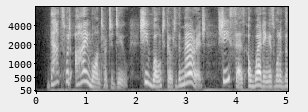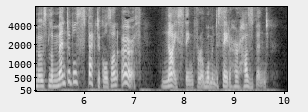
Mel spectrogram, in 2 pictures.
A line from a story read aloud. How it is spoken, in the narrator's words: exclaimed Mr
